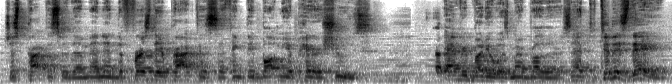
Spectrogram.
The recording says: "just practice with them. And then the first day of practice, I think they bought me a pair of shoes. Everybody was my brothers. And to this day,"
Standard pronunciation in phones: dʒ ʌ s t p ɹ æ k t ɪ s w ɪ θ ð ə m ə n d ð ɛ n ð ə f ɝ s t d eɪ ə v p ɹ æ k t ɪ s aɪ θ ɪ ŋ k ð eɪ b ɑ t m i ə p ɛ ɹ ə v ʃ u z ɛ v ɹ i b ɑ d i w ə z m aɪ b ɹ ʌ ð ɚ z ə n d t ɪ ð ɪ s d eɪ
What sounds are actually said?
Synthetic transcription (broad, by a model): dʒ ʌ s p ɹ æ k t ɪ s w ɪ ð ə m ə n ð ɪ n ð ə f ɝ s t d eɪ ə v p ɹ æ k t ɪ s aɪ θ ɪ ŋ k ð eɪ b ɑ t m i ə p ɛ ɹ ə v ʃ u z ɛ v ɹ i b ɑ d i w ə z m aɪ b ɹ ʌ ð ɚ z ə t ɪ ð ɪ s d eɪ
